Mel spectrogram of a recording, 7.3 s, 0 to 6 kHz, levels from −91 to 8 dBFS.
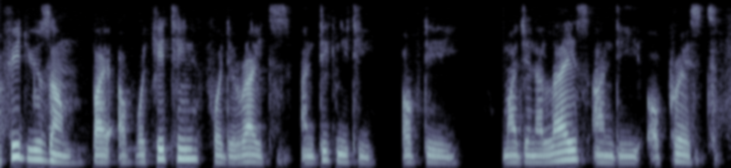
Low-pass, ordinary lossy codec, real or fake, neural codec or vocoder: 5.4 kHz; none; real; none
